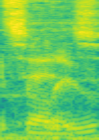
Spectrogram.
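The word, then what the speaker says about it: plugh: I'm just wondering if everybody could just say plu for a why? Second. Wait a minute. Wait. I gotta scroll back here because I want to see something. Because plu. Plu. Okay. It's pronounced pluff.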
